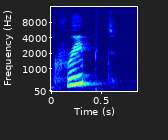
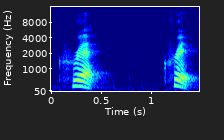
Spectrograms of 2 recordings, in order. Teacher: somewhere between ee and eh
